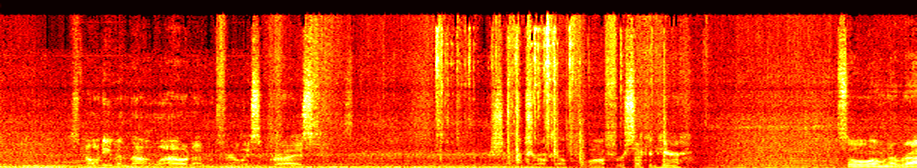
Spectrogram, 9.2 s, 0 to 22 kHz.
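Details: 2000 Chevrolet Silverado 1500, 5.3L LS, at idle just after installing Hooker 8510 cast turbo manifolds, crossover and fender-exit hot side; wastegate fitted, boost line and charge piping unfinished. Steady, low, even rumble with no manifold ticking or puffing. Fairly quiet, normal idle.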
